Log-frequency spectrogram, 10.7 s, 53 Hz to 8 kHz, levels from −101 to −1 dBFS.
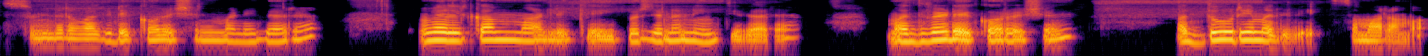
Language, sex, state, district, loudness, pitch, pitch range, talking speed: Kannada, female, Karnataka, Bijapur, -19 LUFS, 225 Hz, 200-280 Hz, 75 wpm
